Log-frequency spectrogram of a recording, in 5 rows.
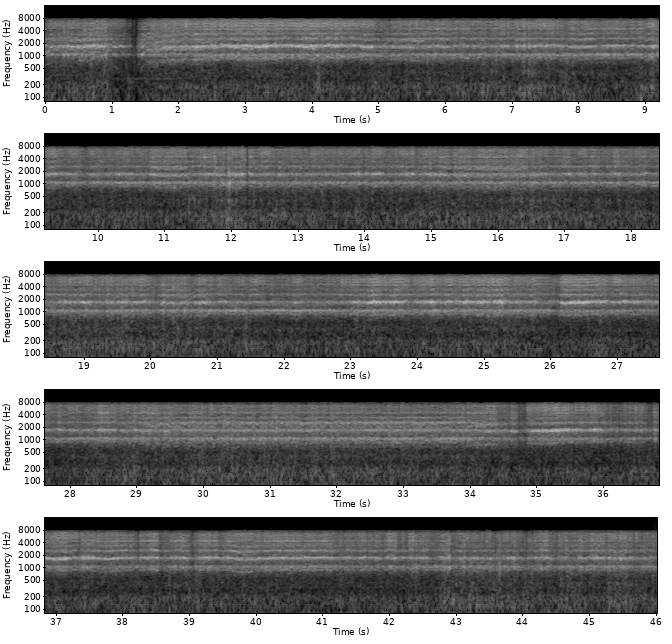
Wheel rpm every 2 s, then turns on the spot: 110, 180, 220, 230, 230, 230, 230, 230, 220, 230, 230, 230, 230, 230, 230, 200, 200, 200, 230, 230, 230, 230, 230.
none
